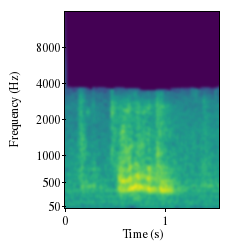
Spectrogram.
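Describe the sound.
A television plays in the background at a caller's home in Cairo during a call-in show, its muffled, indistinct voices coming through a phone line in a brief, moderately loud burst before fading to low hiss.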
